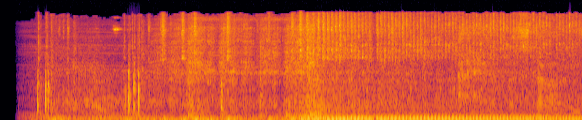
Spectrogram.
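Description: Sound effects for an animated logo intro: a few sharp hits, then a deep, steady rumble from about three seconds in.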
